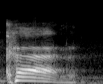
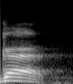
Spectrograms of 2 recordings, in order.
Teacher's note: produced with the back of the tongue touching the soft palate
